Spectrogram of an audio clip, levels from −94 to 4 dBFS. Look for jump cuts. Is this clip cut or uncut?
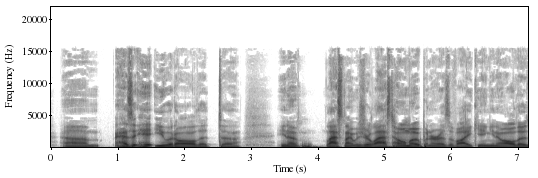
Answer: uncut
